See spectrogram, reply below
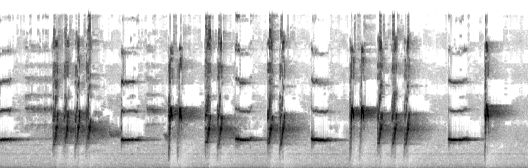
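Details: Olive-backed sunbird in full song, intended to stimulate captive birds: steady alternation of short level whistles and clusters of piercing high chirps, about one phrase per second.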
